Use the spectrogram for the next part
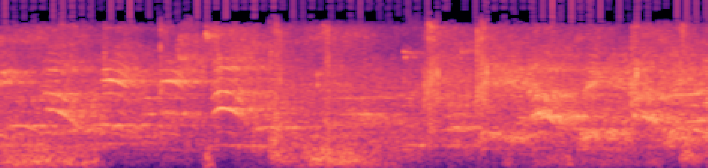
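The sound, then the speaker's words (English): A basketball game in progress, with the Eagles playing in the third quarter: a steady crowd roar with shouts and squeaky sneakers, punctuated by several sharp ball thuds on the court at an uneven pace. “And so it'll be Eagle basketball.”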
